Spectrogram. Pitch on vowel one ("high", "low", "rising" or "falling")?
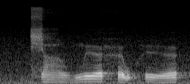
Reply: low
